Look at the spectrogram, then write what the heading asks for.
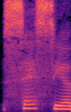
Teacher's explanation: The tone goes down. It's like a quick sharp thank you.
